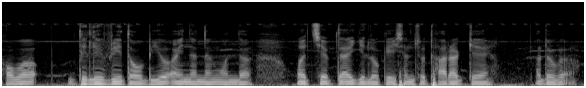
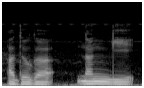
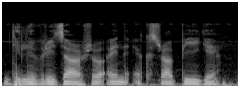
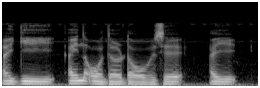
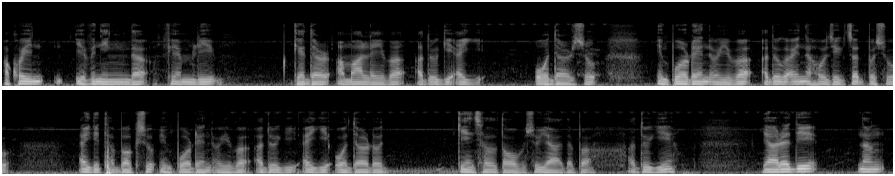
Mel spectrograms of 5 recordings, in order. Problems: background sounds at intervals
